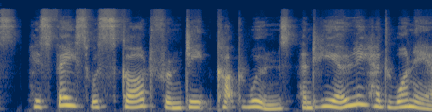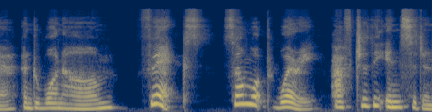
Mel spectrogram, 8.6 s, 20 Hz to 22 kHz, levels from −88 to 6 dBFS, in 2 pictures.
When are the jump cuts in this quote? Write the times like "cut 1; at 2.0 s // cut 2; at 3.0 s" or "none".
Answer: cut 1; at 5.7 s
